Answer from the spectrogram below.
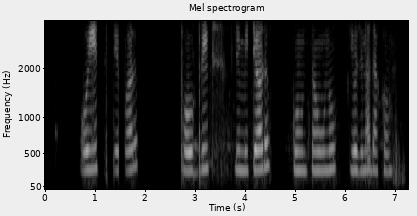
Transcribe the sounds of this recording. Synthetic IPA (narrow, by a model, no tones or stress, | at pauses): oit̪pepəɾ | pʰobɾiks | limiʈeɽ | ɡʱot̪ənuk̚ | jod͡znad̪akʰə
